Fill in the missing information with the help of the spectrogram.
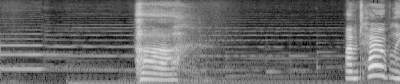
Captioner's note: ROSE sighs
